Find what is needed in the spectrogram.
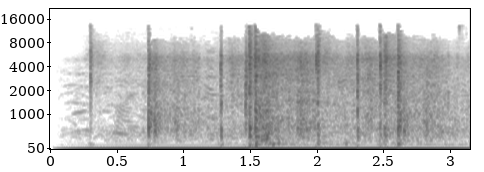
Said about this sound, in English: What you're hearing is a 2013 reenactment by Civil War buffs.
